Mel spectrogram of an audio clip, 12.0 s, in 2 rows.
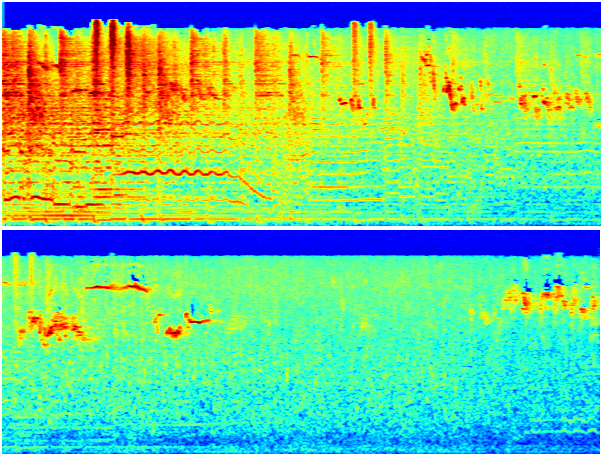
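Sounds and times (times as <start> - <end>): music track: 0.0 - 6.6
birds chirping: 0.0 - 8.7, 10.6 - 11.9
steady outdoor hiss: 0.0 - 11.9.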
